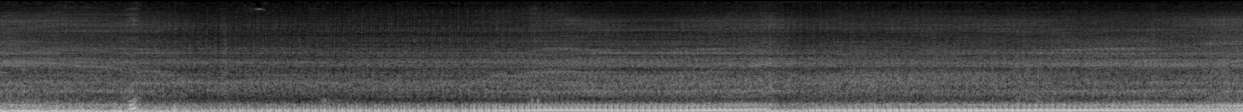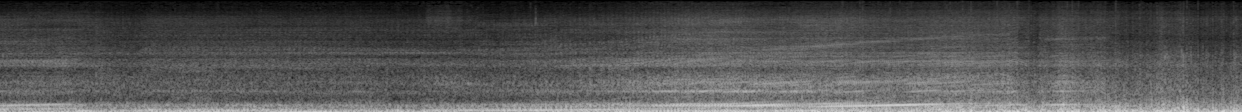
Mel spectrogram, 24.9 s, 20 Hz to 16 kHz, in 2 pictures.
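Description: KTM 790 Adventure's 799cc LC8c parallel-twin engine running on the road. The pitch rises as it accelerates about twelve seconds in, then climbs again in several short steps from about nineteen seconds as it pulls through the gears.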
